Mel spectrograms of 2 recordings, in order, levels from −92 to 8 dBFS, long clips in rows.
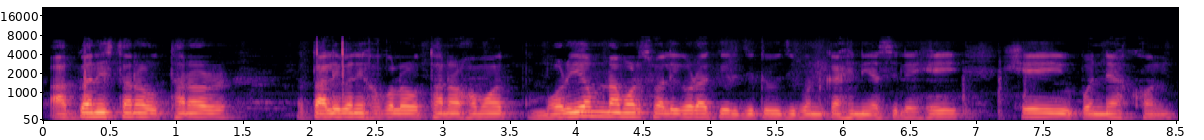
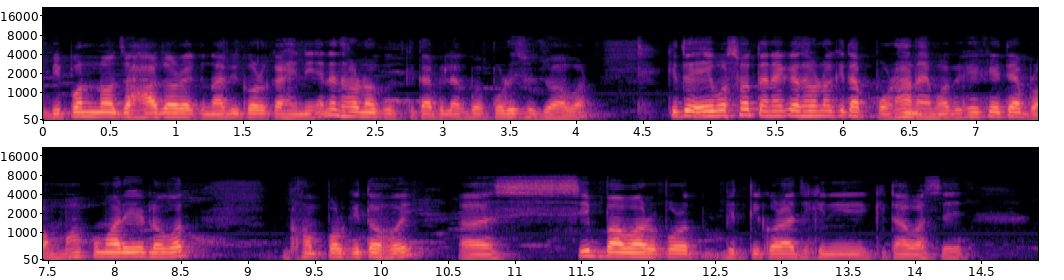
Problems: none marked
